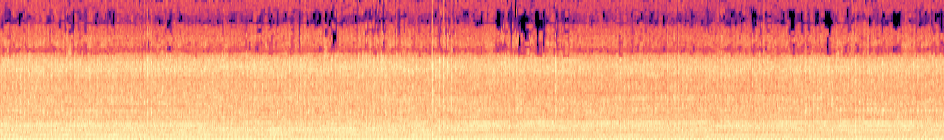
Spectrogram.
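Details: MTD Yard Bug riding mower left sitting for years at a boat storage yard, first start after a spark check and fresh gas: loud, fast, clattery small-engine run holding steady speed with no stalls or surging; running fine.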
